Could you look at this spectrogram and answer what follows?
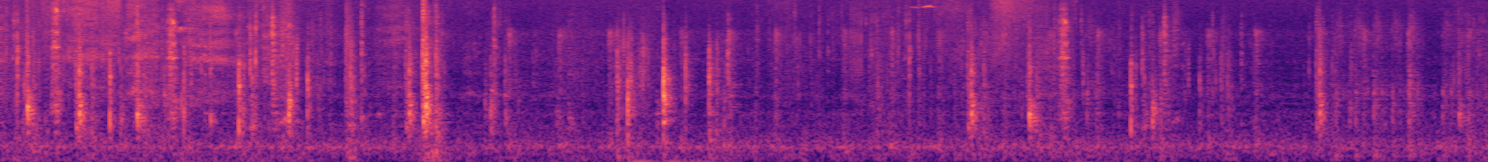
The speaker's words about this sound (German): Moment mal! Hört ihr das? So ein Klopfen? So ein Klopfen? Ja, das kommt aus dem Speisewagen. Ja, das kommt von der Klotür hier. Wer ist da drauf? Er scheint ziemlich dringend wieder raus zu wollen.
